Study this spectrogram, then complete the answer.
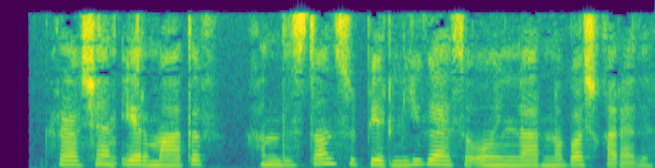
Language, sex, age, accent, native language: Uzbek, female, 25-34, Toshkent viloyati, Uzbek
